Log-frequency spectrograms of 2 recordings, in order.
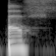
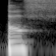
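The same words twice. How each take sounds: First: The consonant sound flows on continuously. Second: The consonant sound flows on continuously.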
